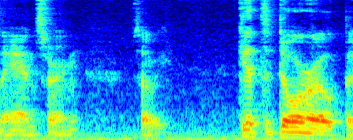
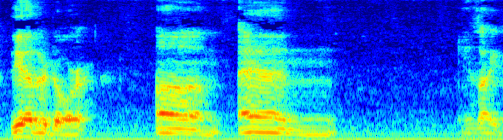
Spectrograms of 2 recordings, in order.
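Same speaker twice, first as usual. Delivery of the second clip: ordinary delivery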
